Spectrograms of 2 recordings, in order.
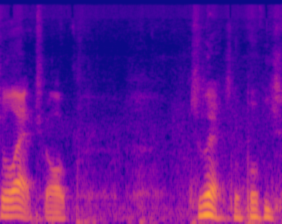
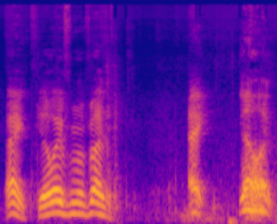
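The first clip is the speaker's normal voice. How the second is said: louder, faster and higher shooing; 5 semitones higher, 7 dB louder, faster than usual. Real, not acted. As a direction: chase the puppy off the present. Shooing puppy from present.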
